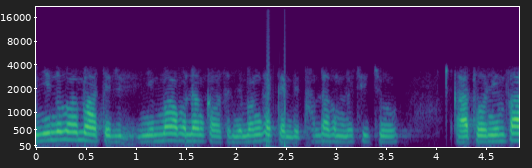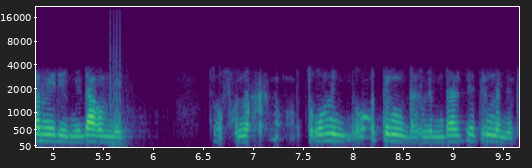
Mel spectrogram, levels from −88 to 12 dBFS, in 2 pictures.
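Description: Speech carried over a narrowband VoIP path, with G.729 codec damage plainly audible throughout: the band is confined to roughly 300 Hz to 3.6 kHz, and the slightly rough, synthetic texture of pulse-excited, filter-modelled speech fits an 8 kbit/s G.729A stream. VoIP packet loss concealed by the speech codec occurs twice. From 0.84 to 1.07 s about 170 ms of audio is missing, and from 2.71 to 2.80 s about 50 ms. In each case the decoder stretches its last pitch and filter state into a buzzy tone or coloured noise that fades, and the sound stays weak briefly after packets resume. Processor overload crackle appears from 2.28 to 2.49 s and, much longer, from 5.57 to 6.44 s. Runs of missed deadlines on very short buffers, which fits a buffer of about 1.5 ms, leave about 15 and about 70 tiny silent gaps with hard edges, heard as crackle or gritty tearing over the sound.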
